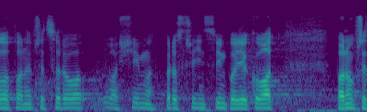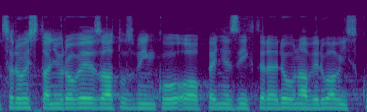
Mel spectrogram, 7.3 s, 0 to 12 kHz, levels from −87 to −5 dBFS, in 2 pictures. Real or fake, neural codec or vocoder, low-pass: real; none; 7.2 kHz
